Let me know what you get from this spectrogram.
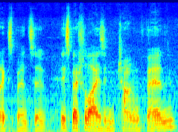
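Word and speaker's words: changfen: expensive they specialize in chang fen which is sometimes pronounced fun but they're essentially rice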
